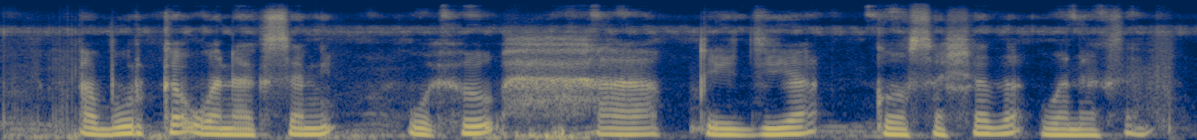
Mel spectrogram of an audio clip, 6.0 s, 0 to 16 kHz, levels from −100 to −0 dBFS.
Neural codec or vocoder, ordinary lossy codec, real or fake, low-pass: autoencoder, 48 kHz, 128 numbers a frame, DAC-VAE, trained on Japanese speech; none; fake; 14.4 kHz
